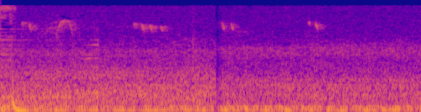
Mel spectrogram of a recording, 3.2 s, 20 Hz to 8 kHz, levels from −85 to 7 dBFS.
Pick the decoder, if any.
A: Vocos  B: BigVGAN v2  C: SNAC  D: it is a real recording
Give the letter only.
A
